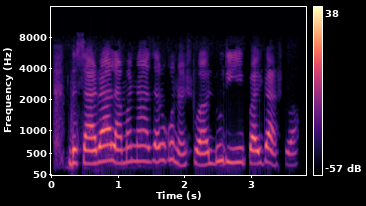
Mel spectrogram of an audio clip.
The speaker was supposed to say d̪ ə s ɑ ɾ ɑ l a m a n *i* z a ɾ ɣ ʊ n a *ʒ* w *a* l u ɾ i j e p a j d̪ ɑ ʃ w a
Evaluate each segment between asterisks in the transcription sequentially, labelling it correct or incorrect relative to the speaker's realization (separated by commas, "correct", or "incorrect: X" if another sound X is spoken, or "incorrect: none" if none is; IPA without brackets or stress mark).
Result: incorrect: a, incorrect: ʃ, correct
